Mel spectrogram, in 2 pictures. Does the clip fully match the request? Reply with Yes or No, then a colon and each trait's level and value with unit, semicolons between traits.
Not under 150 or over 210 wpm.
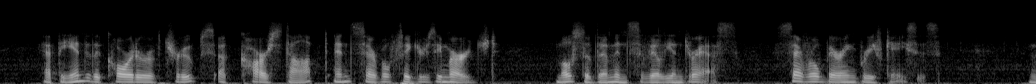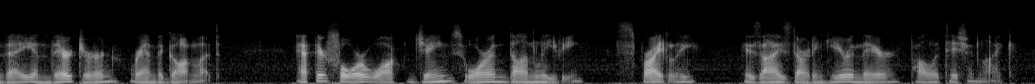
No: slow, 135 wpm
